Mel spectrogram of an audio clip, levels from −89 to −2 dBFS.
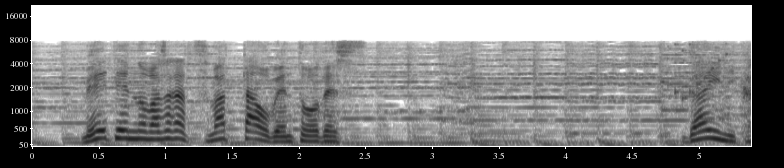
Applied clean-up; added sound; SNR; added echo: none; none; none; none.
